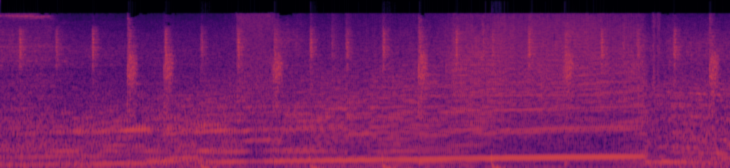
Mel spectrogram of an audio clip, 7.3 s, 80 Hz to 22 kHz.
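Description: Toyota MR2 Spyder's engine heard from inside the cabin, pulling up through the revs in one gear, its pitch rising steadily for several seconds before the revs fall away near the end.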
